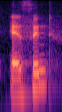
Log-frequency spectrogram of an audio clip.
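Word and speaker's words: ascent: सी इज़ not pronounced in the combination of एस और एस एंड सी। देखिए कुछ example दे इसके, एसेंट, फैसिनेट, मसल, इन सारे वर्ड्स में एस और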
